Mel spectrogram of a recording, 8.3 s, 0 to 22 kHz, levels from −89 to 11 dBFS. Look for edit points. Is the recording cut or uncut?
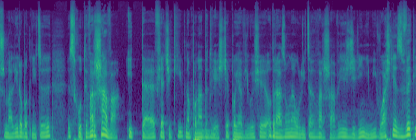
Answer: cut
